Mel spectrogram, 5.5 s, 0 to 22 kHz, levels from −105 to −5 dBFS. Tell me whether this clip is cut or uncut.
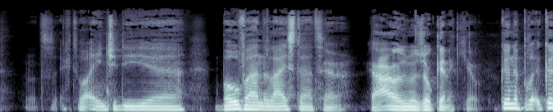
uncut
